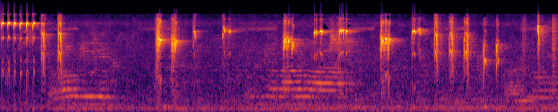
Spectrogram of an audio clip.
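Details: Continuous konin song used to make sunbirds answer: opens with a fast high rattle, then varied sharp chirps, whistled slides, and buzzy notes with short pauses between.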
